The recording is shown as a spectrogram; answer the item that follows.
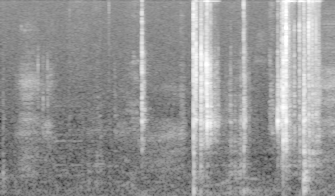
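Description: A coin released by a Lego candy machine's push lever drops out and clatters onto a wooden table. There are a couple of single clicks, then two short bursts of rattling impacts, the louder one near the end.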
